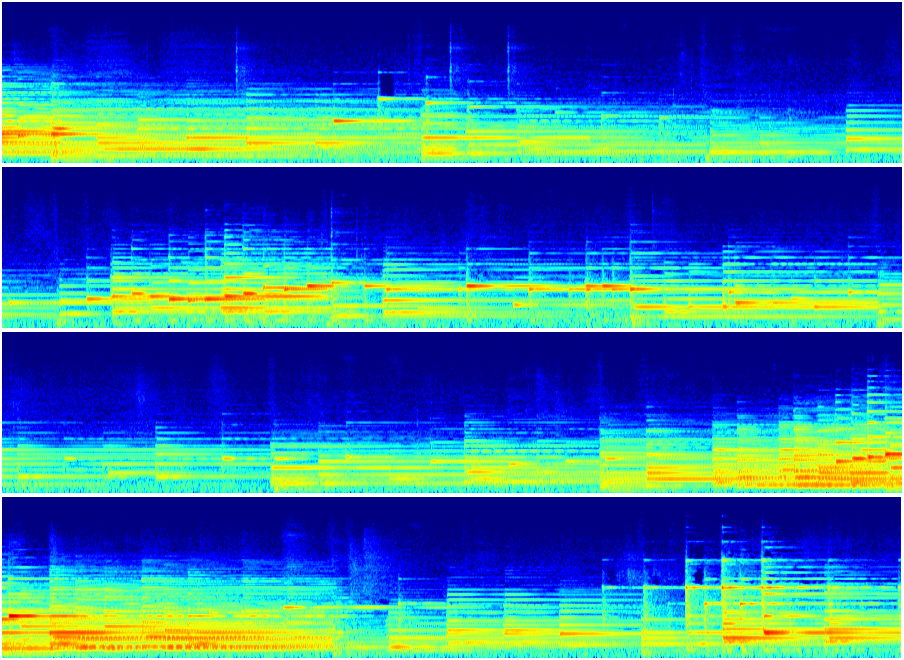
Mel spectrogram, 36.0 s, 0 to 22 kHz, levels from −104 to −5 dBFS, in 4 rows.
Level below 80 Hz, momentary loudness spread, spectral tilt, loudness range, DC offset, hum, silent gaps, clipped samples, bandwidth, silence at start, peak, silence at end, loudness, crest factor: -62 dBFS; 21 LU; -8.5 dB/octave; 19 LU; under 0.1%; none; none; under 0.1%; 7.6 kHz; 0 s; -8 dBFS; 0 s; -30 LUFS; 24 dB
